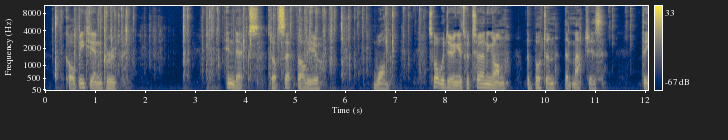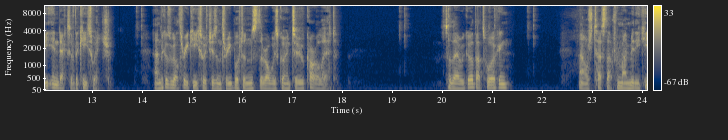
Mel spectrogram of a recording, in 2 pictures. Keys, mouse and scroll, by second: 11.3-12.3 drag, 13.7 click, 15.0 click, 19.0-20.8 drag, 20.8 click, 21.1 click, 21.6 click.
